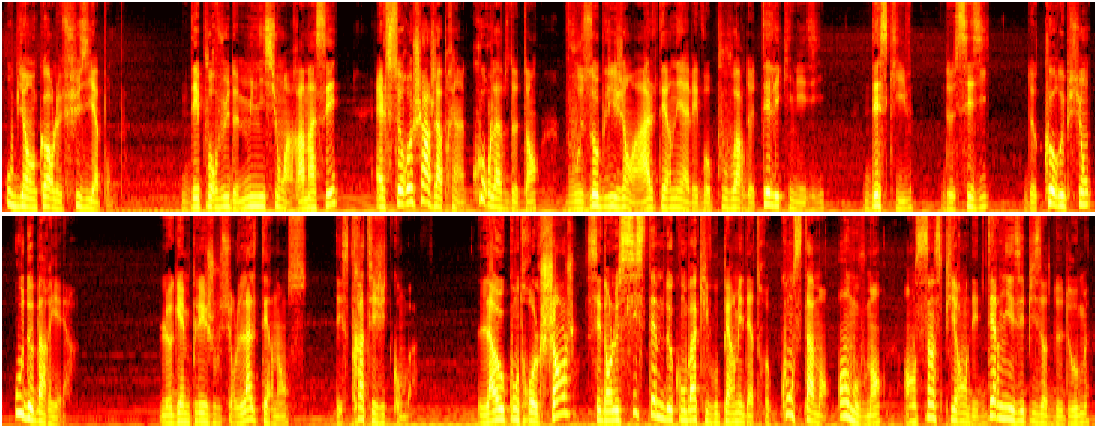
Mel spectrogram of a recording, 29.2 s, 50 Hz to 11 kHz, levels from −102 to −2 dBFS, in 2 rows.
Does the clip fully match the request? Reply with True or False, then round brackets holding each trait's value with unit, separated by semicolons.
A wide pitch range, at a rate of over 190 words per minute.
False (6.8 semitones; 145 wpm)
